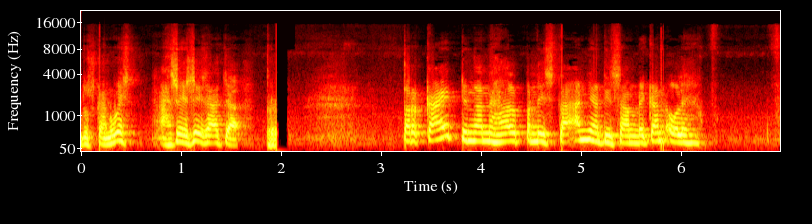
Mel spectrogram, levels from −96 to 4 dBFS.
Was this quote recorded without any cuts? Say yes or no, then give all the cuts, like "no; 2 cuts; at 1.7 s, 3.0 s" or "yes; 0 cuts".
no; 1 cut; at 2.0 s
